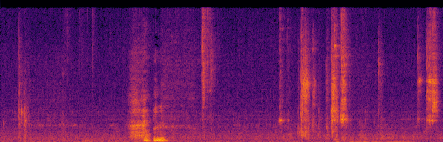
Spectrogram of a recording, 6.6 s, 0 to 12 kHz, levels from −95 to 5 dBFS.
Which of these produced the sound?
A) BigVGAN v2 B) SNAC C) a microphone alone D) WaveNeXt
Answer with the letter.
C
